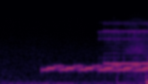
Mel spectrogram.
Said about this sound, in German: Es klingelt. Ähm, warte mal, ich gebe es mal. Wir werden mal genau im Podcast gestört.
